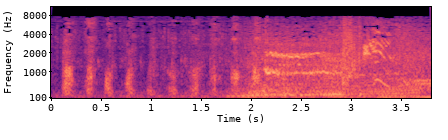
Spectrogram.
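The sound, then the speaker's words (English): A supercharged riding mower engine opens with a rapid series of loud chugging pulses, then merges after about two seconds into a sustained roar with high, squealing tones over it. “I did it! I supercharged my riding mower!”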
